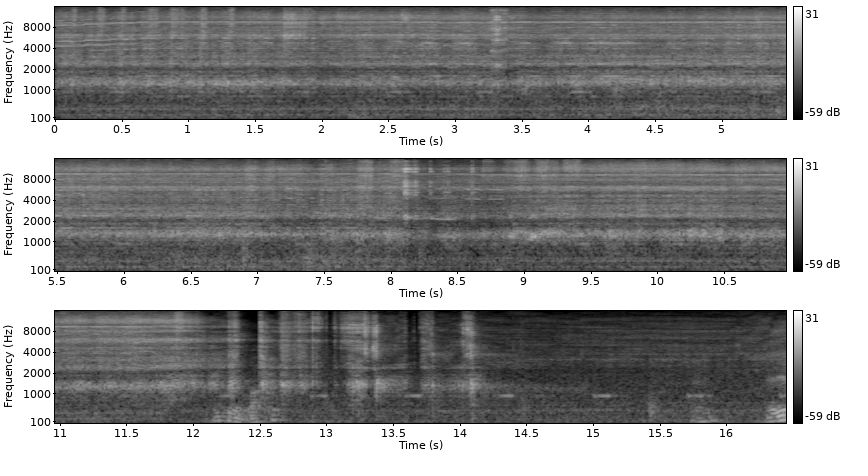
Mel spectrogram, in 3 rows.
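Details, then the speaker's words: Surgical drill turned down to 1,300 speed during live full-arch implant surgery on a partially edentulous maxilla: steady high mechanical whir that stops near the end with scattered clicks and handling noise. "I turn the speed down a little bit to 1,300"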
